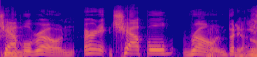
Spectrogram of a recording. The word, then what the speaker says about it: Chappell Roan: Oh, you say it like it's one word. It's actually two. Chapel Roan.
